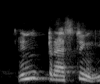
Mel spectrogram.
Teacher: There is a 4 syllable, but you have to focus on the first syllable in this word.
